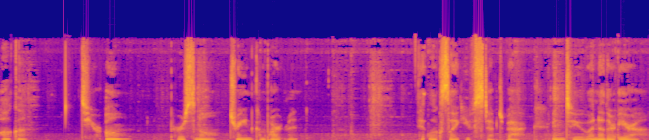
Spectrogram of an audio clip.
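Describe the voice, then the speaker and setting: A woman whispering a slow guided visualization story in the second person, in a soft unvoiced whisper. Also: fairly low pitch, flat delivery, slight background noise.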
